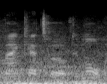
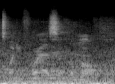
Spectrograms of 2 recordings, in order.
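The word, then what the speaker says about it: 24 Heures du Mans: to race at the 24 Heures de Mans, which is the correct pronunciation, whereas everyone just goes to 24 Hours of Le Mans, which to me, if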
